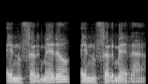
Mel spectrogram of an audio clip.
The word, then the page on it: enfermero/a: espanhol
